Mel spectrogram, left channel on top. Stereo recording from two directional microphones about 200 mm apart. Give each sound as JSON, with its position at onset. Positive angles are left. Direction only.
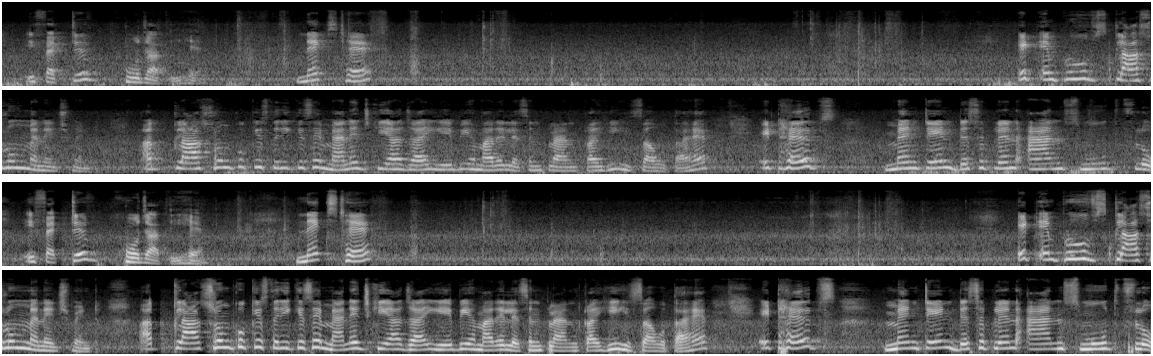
{"t": 0.3, "sound": "a woman's voice", "side_deg": -50}
{"t": 3.0, "sound": "a woman's voice", "side_deg": -50}
{"t": 10.2, "sound": "a woman's voice", "side_deg": -45}
{"t": 12.9, "sound": "a woman's voice", "side_deg": -55}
